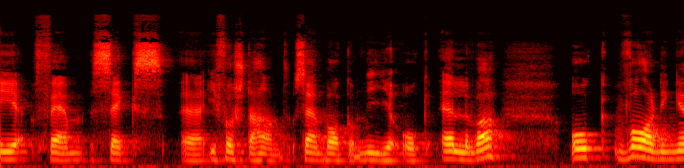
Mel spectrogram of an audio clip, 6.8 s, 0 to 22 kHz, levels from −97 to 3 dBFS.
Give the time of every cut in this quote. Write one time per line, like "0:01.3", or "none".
0:03.2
